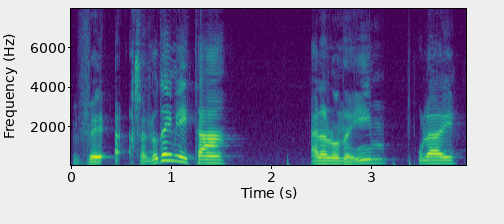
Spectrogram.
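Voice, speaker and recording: A man's voice: on the high side, very animated, a bit bright. A man with an Israeli accent, a podcast host, chatting and telling anecdotes in an informal, slangy way. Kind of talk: casual chat, anecdotal storytelling.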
